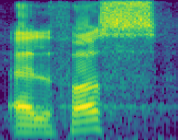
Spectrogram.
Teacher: صاد سكون مع الصفير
